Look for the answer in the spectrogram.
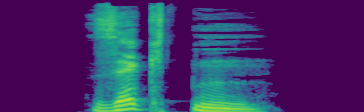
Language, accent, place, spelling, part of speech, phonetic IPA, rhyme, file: German, Germany, Berlin, Sekten, noun, [ˈzɛktn̩], -ɛktn̩, De-Sekten.ogg
- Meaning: plural of Sekte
